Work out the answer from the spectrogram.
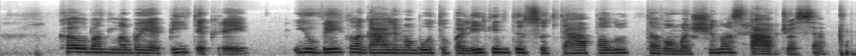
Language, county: Lithuanian, Vilnius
